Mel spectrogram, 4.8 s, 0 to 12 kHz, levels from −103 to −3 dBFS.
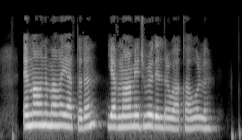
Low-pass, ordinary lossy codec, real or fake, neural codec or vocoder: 10.8 kHz; MP3, 32 kbps; fake; codec, 24 kHz, 0.9 kbps, WavTokenizer, large speech release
